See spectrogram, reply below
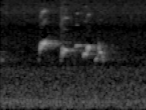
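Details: Red-whiskered bulbul at a trapping site, said to have an excellent double linked voice: a quick warbled phrase of three or four bright notes, slightly falling at the end, over low background hiss.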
